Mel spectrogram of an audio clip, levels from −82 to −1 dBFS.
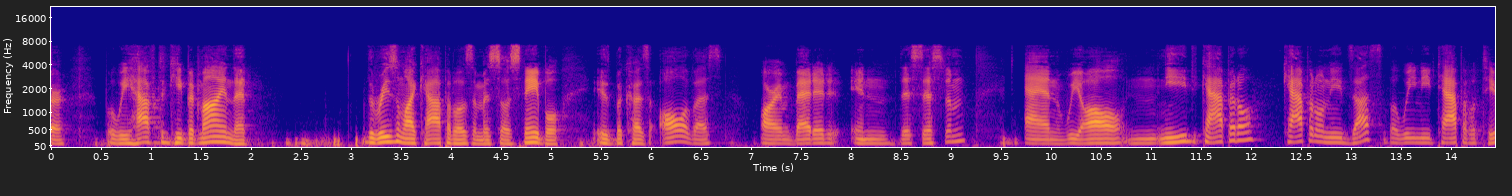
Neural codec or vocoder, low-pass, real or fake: codec, 16 kHz, 0.5 kbps, X-Codec, WavLM features, trained on Multilingual LibriSpeech; 7.2 kHz; fake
